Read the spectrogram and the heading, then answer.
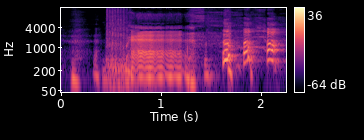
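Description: A single long, quavering goat bleat, loud, wavers for about a second, followed by a few short, sharp vocal bursts; Jim Brewer's goat.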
